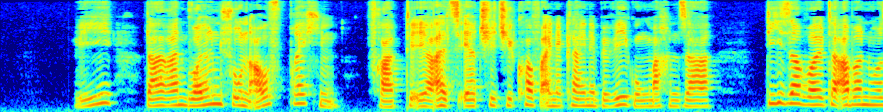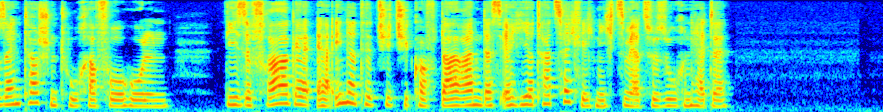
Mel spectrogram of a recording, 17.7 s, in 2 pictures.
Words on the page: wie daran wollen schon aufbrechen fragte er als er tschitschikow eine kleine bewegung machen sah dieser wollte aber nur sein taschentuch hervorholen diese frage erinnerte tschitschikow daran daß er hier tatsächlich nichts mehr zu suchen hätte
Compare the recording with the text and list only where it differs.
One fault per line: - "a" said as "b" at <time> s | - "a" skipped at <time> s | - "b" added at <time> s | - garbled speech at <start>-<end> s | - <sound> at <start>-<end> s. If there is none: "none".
none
